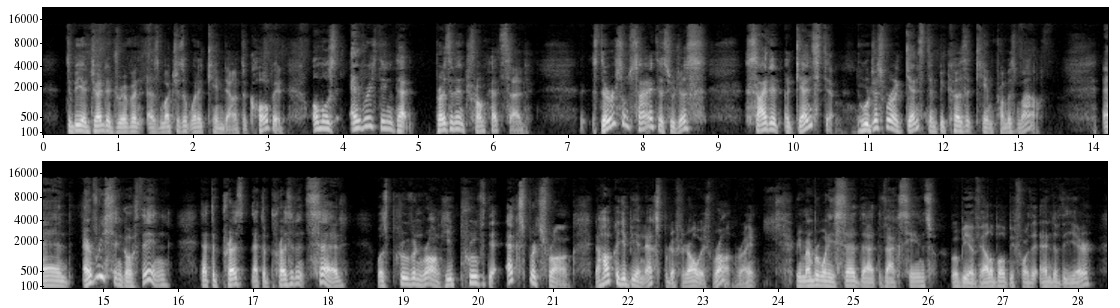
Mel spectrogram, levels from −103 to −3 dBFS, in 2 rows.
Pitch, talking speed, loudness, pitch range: 125 Hz, 185 wpm, -27 LUFS, 110-150 Hz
